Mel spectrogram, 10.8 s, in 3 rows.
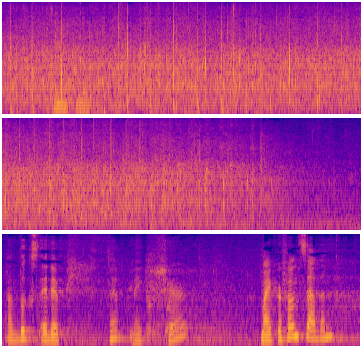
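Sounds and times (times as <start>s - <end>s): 
audience applause: 0.0s - 6.6s
speech: 0.5s - 1.3s, 7.2s - 9.2s, 9.8s - 10.7s.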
